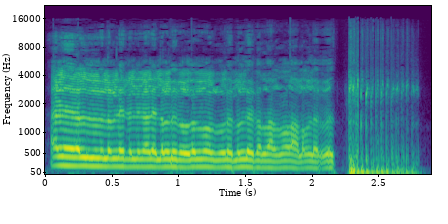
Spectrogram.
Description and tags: tongue sounds
just making sounds with my tongue, I think during a narration where I kept stumbling over words.
raspberry, tongue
